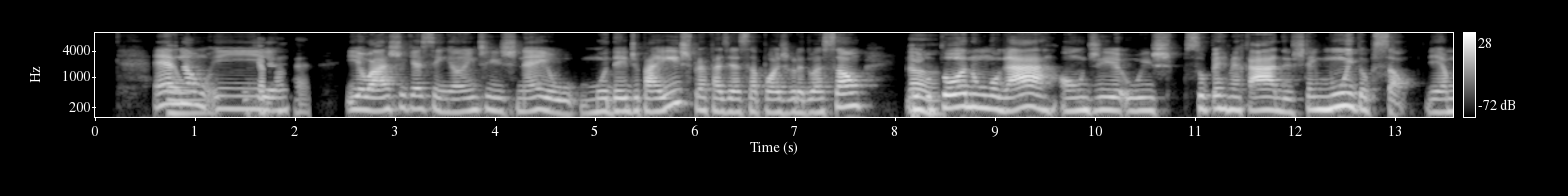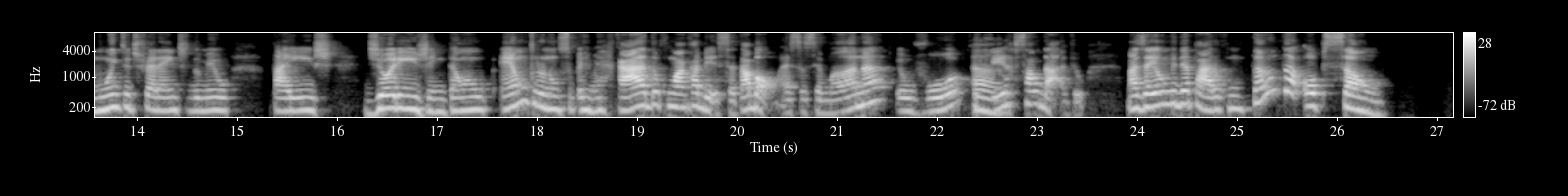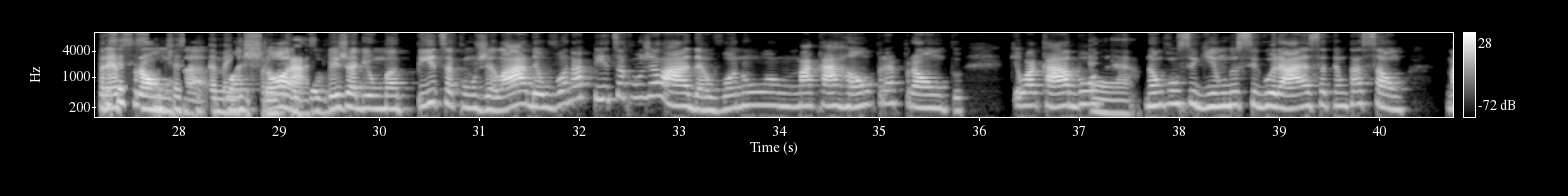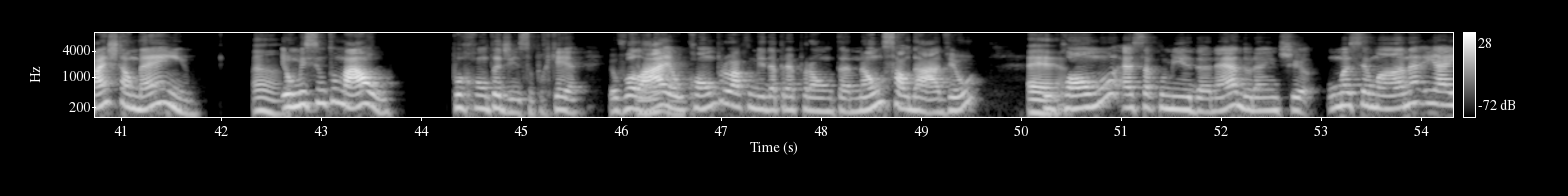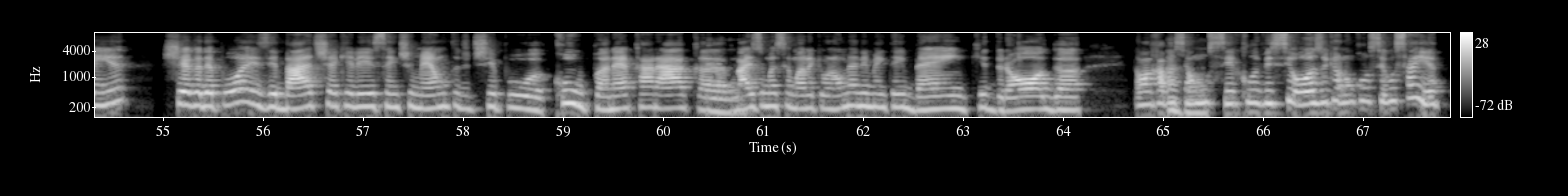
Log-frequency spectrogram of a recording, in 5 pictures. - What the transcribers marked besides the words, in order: tapping
- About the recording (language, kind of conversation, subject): Portuguese, advice, Como resistir à tentação de comer alimentos prontos e rápidos quando estou cansado?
